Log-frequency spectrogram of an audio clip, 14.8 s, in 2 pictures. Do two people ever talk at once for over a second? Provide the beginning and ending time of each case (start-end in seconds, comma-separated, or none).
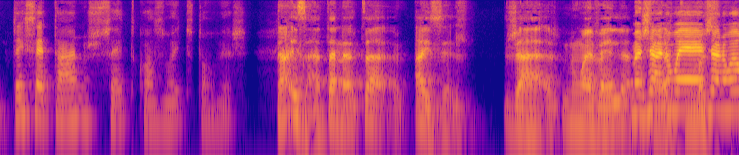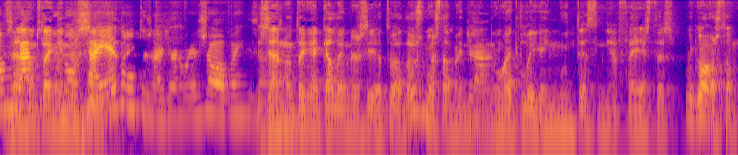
6.3-8.7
